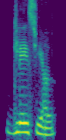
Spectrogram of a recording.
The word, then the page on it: glacial: Indian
